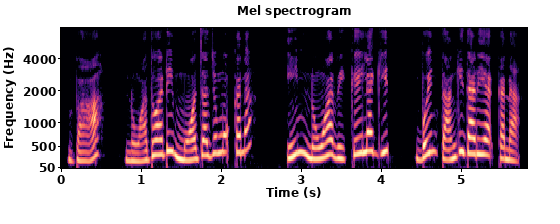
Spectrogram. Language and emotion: Santali, surprised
